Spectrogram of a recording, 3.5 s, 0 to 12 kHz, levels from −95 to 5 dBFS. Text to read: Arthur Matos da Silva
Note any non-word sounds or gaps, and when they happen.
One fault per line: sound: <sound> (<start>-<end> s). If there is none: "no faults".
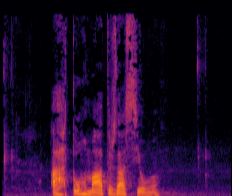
no faults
